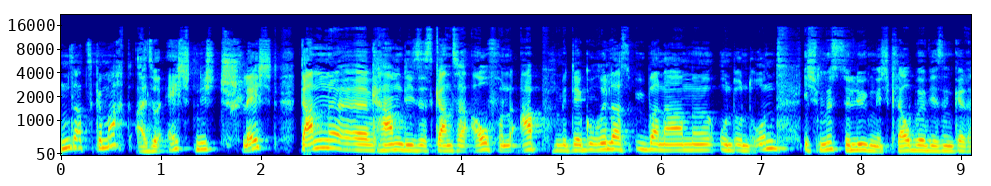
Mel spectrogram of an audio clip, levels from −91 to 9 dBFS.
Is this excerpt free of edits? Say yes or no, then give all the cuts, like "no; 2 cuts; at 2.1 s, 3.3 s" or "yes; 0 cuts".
no; 1 cut; at 7.4 s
